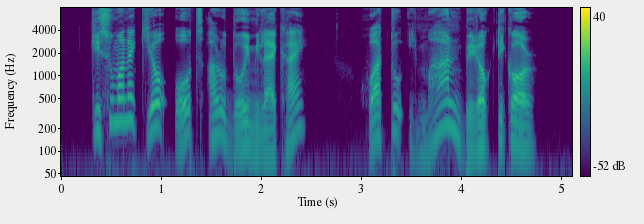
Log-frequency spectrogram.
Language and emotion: Assamese, disgusted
